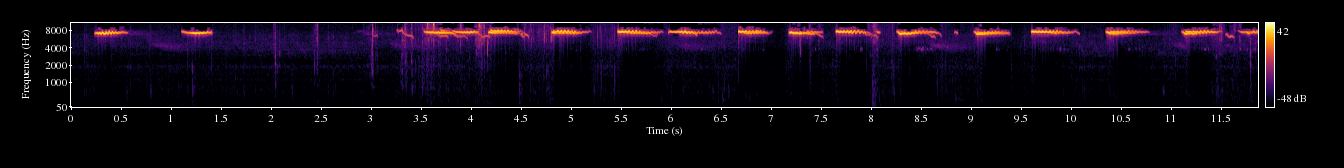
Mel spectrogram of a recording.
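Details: Nest of short-toed treecreepers with young being fed: two high squeaks, a short quiet spell of rustling, then steady high, thin squealing notes repeated roughly every half second.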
